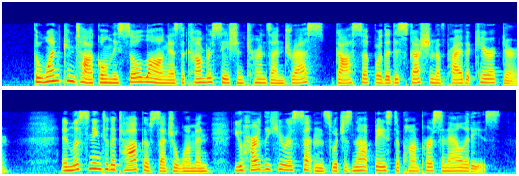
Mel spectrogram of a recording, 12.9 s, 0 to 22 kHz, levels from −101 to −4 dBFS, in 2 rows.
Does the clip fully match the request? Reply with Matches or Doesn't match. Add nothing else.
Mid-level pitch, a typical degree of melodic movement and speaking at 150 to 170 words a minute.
Doesn't match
